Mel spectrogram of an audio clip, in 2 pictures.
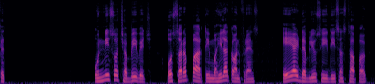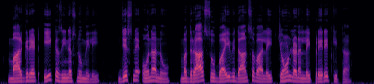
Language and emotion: Punjabi, neutral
